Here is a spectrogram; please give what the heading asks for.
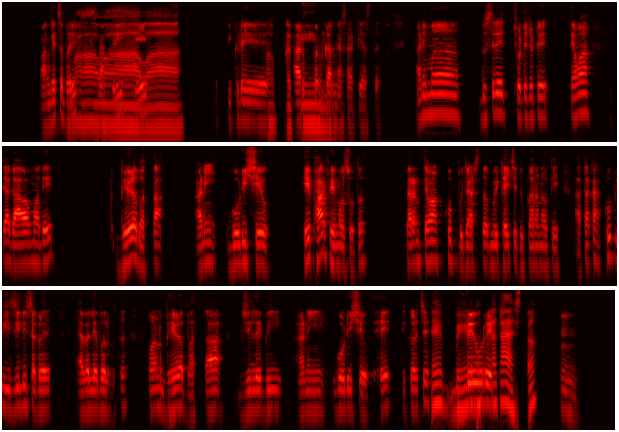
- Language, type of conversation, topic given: Marathi, podcast, स्थानिक सणातला तुझा आवडता, विसरता न येणारा अनुभव कोणता होता?
- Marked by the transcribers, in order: put-on voice: "वाह, वाह, वाह!"; tapping; other noise; in English: "फेमस"; in English: "फेवरेट"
